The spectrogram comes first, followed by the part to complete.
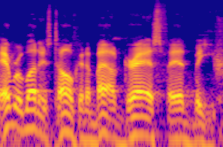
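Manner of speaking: weathered, grizzled Western cowboy voice. A voice actor demonstrating his commercial voices, in a grizzled cowboy voice. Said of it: "the grizzled cowboy voice".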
